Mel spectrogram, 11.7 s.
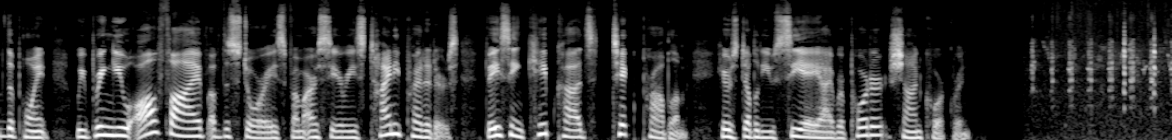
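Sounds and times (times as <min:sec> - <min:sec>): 
speech: 0:00.0 - 0:09.8
flock of guinea hens calling: 0:10.3 - 0:11.7.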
